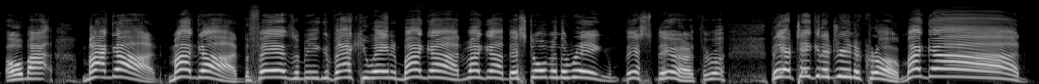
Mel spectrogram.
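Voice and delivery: high, hammed-up ringside alarm; aghast play-by-play call; panicked wrestling commentator. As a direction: cry out in disbelief over the chaos.

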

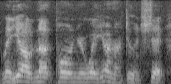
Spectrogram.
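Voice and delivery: high, berating trash talk; mock-indignant complaining gamer; ripping on teammates. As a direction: rag on the whole team. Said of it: "he's just ripping on everybody else".

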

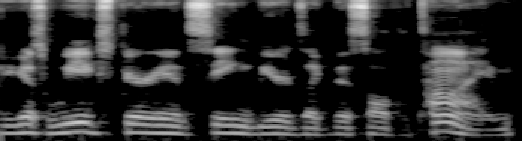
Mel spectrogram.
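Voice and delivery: normal talking voice

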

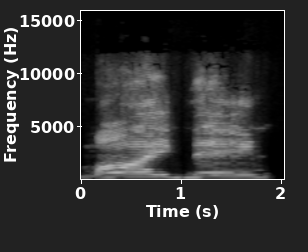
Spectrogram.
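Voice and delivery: very slow, drawn-out words, one at a time; painfully slow imitation; slow, stretched-out speech. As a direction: stretch every word as if addressing someone who barely understands. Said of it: "he stoops down low and he goes".

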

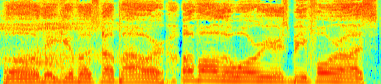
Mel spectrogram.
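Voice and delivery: slow, drawn-out wrestling promo; Ultimate Warrior promo. Pretend. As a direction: cut it like a wrestler hyping the crowd. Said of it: "You gotta cut a promo on that".

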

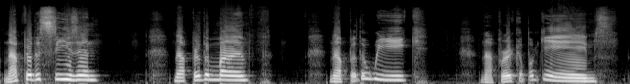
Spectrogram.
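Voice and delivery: high-pitched mock manager listing; string out each denial in a put-on high voice; teasing build-up. Manager ruling out longer periods.

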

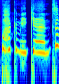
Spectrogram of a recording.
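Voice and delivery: high, breathy begging plea; whispered plea. Acted. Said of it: "She whispers through the fabric".

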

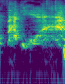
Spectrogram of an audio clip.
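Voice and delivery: high mock shout; drunken cheer. Bartender imitates drunk customer accepting a shot, rowdy yell.

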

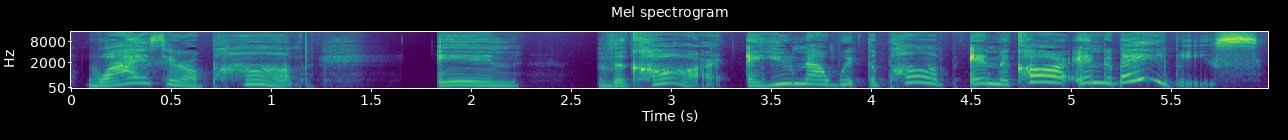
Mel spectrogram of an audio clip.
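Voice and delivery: high, sharp incredulous telling-off; indignant scolding. Retold or imitated. Retelling her lecture to the careless mom, indignant and high. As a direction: scold her like she lost her mind.

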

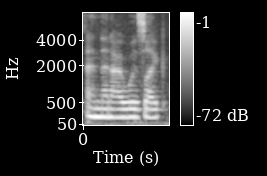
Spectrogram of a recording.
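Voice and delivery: normal talking voice

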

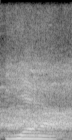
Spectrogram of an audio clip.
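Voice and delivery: laughing. Real, not acted. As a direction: break into a gleeful laugh. Laughing at universe's gift.

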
